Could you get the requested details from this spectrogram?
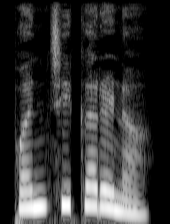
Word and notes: ಪಂಚಕರ್ಣ: panca karṇa

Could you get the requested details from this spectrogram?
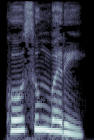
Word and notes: ಕೋಸುಂಬರಿ: kōsumbari

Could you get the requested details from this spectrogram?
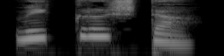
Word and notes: ವಿಕ್ರುಷ್ಟ: vikruṣṭa

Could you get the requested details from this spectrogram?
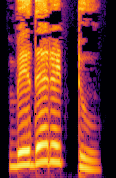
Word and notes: ಬೆದರಟ್ಟು: bedaraṭṭu

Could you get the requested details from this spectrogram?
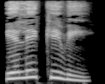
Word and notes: ಎಲೆಕಾವು: elekāvu

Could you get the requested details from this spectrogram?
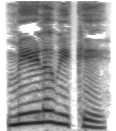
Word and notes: ಮಲವೇಗ: kannada

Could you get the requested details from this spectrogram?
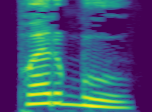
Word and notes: ಪುರ್ಬು: purbu

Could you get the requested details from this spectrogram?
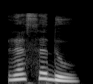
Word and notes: ರಾಸ್ತ: rāsta

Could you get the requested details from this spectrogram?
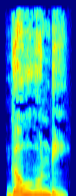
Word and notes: ಗೌವುಂಡಿ: gauvuṇḍi

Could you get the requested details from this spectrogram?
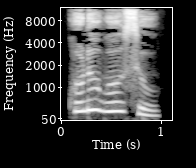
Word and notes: ಘಟಾಕಾಶ: ghaṭākāśa

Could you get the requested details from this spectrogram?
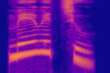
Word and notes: ಮೆಯ್ವೆಚ್ಚು: meyveccu

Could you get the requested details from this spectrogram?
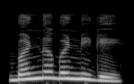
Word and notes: ಬಣ್ಣಾಬಣ್ಣಿಕೆ: baṇṇābaṇṇike

